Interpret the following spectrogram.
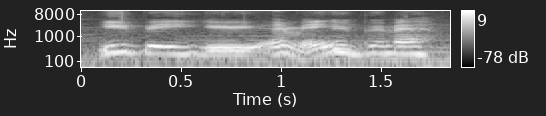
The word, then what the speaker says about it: ubume: To represent Momo, the accounts use the picture of a sculpture of an ubumi. How do you say it? I know it's a Japanese term. Ubume.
